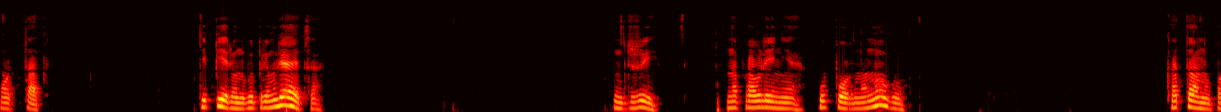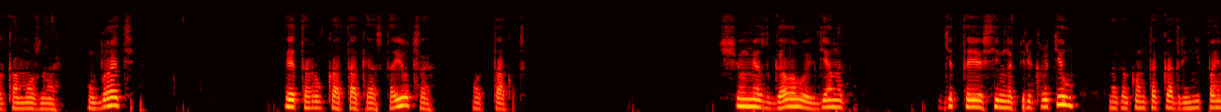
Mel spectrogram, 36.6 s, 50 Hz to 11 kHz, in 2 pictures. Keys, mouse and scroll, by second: 2.8 click, 4.2 r, 9.0 click, 10.6 g, 14.7 middle click, 17.7 click, 18.9 click, 20.2 g, 22.1 click, 23.0 middle click, 23.6 g, 28.7 click, 29.4 r, 30.7 middle click, 31.8 r, 33.5 middle click.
